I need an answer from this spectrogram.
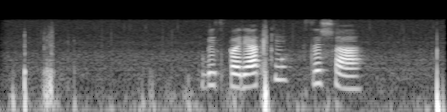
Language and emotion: Russian, neutral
